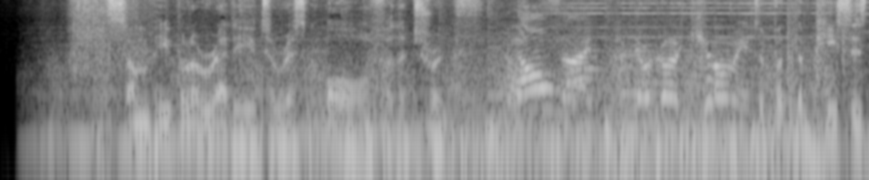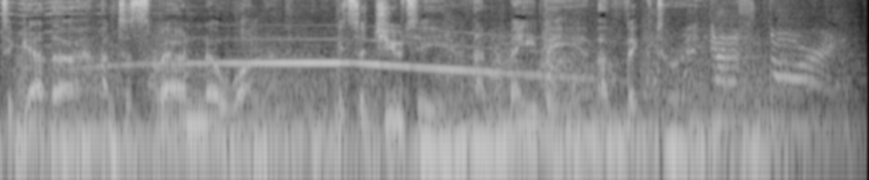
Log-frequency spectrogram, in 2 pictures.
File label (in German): Eng UK Kommentar Kraftvoll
